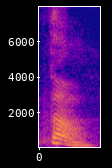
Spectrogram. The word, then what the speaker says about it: thumb: subtle death doubt WR letter B can as well be silent after letter M in word finals for example lamb tum k womb thumb thumb climb climb Plum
